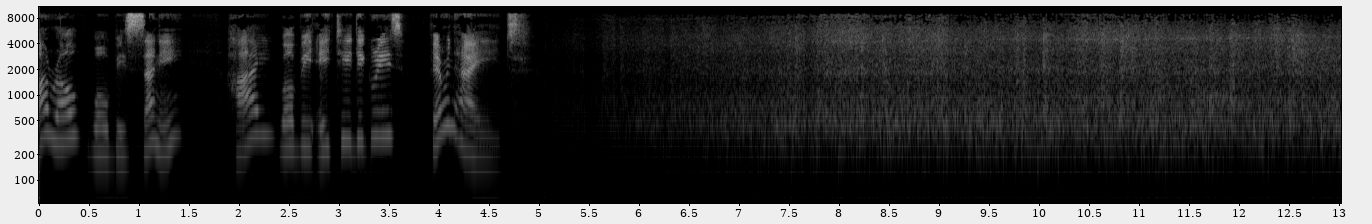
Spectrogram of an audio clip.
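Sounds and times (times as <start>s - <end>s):
speech: 0.0s - 4.9s
subway train clattering along the rails: 5.2s - 13.0s.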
